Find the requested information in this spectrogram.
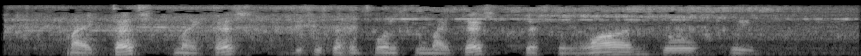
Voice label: Noisy; Jabra Talk 45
